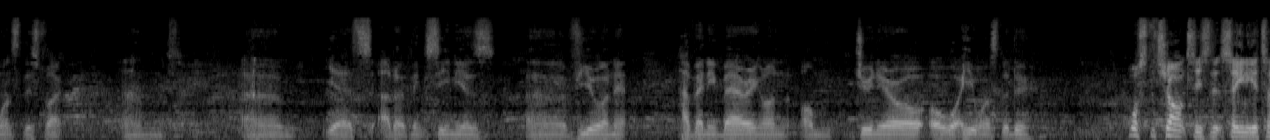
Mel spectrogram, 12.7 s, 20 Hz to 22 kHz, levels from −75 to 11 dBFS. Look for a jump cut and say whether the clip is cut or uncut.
uncut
